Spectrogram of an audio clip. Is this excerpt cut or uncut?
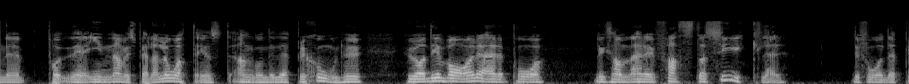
uncut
